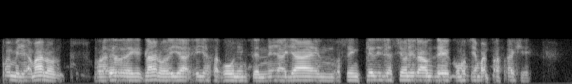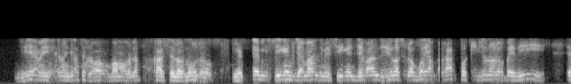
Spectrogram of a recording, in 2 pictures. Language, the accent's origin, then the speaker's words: Spanish; Estación Central, Santiago Metropolitan Region, Chile; yo soy de Estación Central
